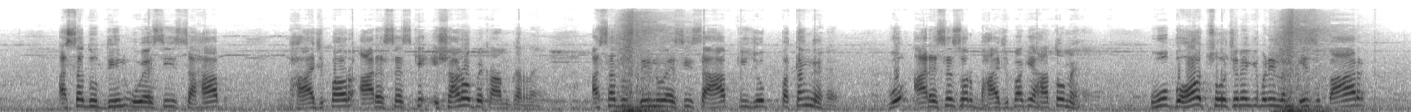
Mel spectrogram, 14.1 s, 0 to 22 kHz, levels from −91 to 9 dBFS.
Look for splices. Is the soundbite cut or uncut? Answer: cut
